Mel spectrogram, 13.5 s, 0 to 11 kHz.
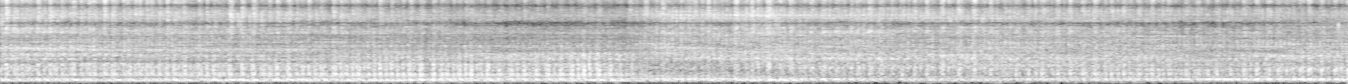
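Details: Restored Yamaha Banshee two-stroke quad, saved after sitting 14 years, in show condition: a smooth, steady burble at an even idle with no hunting, stumbling or rattles. The engine is idling healthily.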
